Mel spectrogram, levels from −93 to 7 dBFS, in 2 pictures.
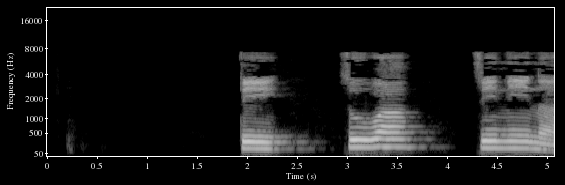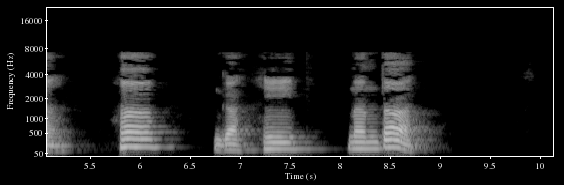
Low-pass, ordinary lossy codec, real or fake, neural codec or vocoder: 7.2 kHz; MP3, 32 kbps; real; none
